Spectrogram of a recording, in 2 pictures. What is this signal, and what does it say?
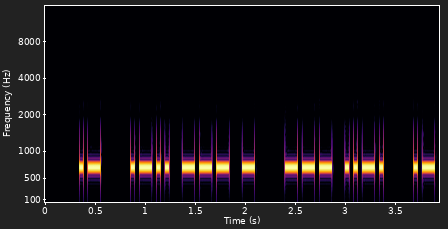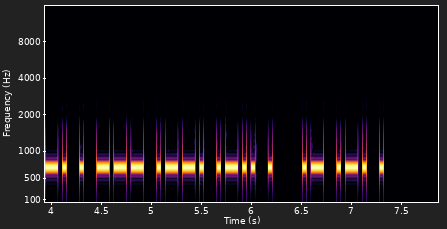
Morse code, heard as a keyed tone, about 28 wpm, 700 Hz. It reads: A LOT OF PEOPLE ARE
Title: Sets of 5 Words 28wpm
